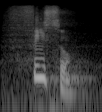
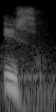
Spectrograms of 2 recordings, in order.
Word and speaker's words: hizo: En nuestro idioma español, anteriormente se decía fiso. Es un arcaísmo. Sin embargo, esta palabra evolucionó, la F perdió su sonido y se sustituyó por la H, que sabes es muda. Entonces, se pronuncia ahora hizo.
